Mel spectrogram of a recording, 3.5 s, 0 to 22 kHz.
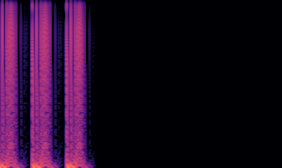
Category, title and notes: Instrument samples > Synths / Electronic
Deep Pads and Ambient Tones3
synthetic, Dark, bassy, Synthesizer, Note, Ominous, bass, Pads, Haunting, Oneshot, Pad, Tone, Ambient, Digital, Chill, Deep, Tones, Analog, Synth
